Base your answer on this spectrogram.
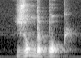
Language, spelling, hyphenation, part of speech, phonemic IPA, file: Dutch, zondebok, zon‧de‧bok, noun, /ˈzɔn.dəˌbɔk/, Nl-zondebok.ogg
- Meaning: scapegoat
